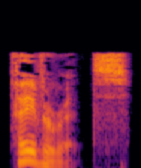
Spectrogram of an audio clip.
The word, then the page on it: favourites: British English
